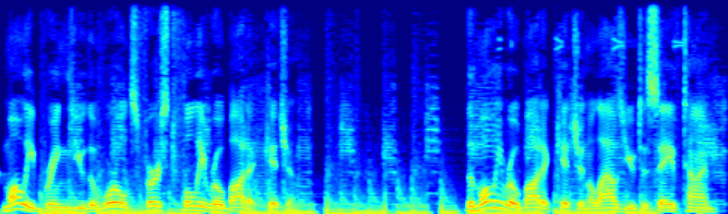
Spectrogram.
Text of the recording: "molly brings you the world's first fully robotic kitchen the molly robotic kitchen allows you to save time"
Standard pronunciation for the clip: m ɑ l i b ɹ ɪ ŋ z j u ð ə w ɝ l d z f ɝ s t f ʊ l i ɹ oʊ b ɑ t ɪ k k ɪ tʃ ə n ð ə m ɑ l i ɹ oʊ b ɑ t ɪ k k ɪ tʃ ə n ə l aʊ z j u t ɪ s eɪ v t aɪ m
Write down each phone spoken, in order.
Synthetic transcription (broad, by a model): m ɑ l i b ɹ ɪ ŋ z j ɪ ð ə w ɝ l d z f ɝ s t f ʊ l i ɹ oʊ b ɑ t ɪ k k ɪ tʃ ə n ð ə m ɑ l i ɹ oʊ b ɑ t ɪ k k ɪ tʃ ə n ə l aʊ z j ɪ t ɪ s eɪ v t aɪ m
